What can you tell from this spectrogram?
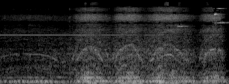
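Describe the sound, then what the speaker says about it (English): A power drill whirs close by, its pitch rising and falling in repeated surges as it bores through foam on a model railway layout. "And that's a sharp drill, so that's easy."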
